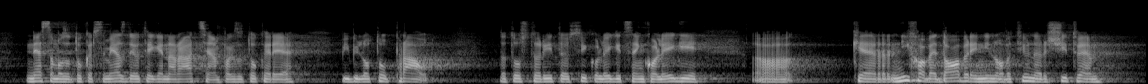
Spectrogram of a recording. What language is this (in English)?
Slovenian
